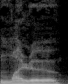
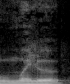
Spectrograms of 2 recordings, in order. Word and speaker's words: moelleux: des arguments mais honnêtement dire moelleux ou moelleux les deux sont acceptables les deux sont courant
